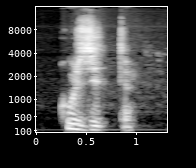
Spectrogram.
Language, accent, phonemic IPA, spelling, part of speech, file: French, Canada, /ku.zit/, cousîtes, verb, LL-Q150 (fra)-cousîtes.wav
- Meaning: second-person plural past historic of coudre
